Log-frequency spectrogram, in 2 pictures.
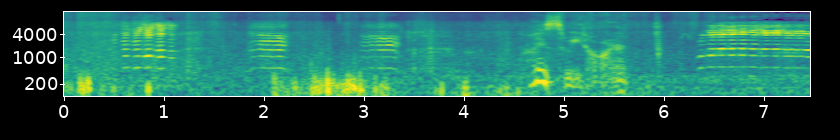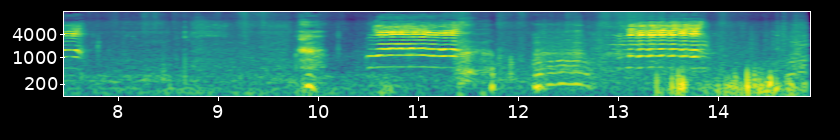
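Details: Newborn goats bleating noisily and repeatedly, shrill wavering cries of varied length, interspersed with a person talking and coaxing the kids to stand up.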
